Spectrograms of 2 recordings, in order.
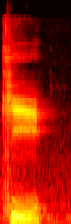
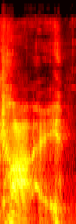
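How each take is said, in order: First: The vowel is a long ee sound. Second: The vowel is an eye sound. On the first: "pronounced like key" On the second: "some say Kai"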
